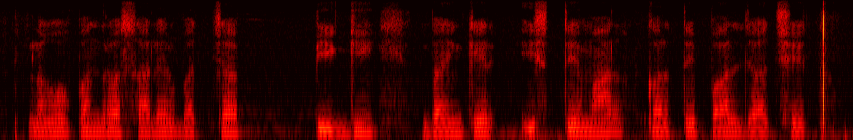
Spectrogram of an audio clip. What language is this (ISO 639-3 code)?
mag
